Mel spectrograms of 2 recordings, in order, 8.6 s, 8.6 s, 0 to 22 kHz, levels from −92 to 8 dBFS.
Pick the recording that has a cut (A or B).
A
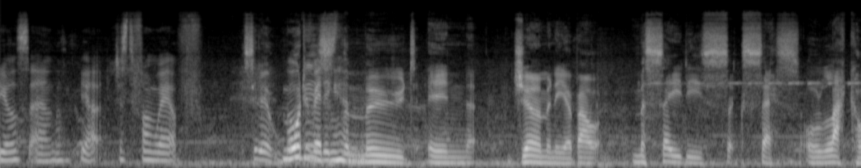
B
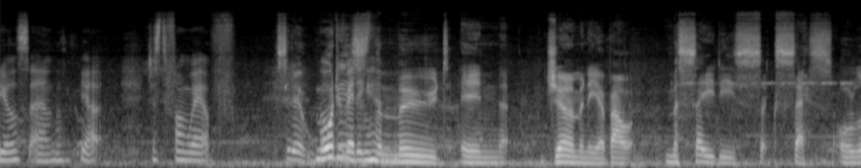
A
